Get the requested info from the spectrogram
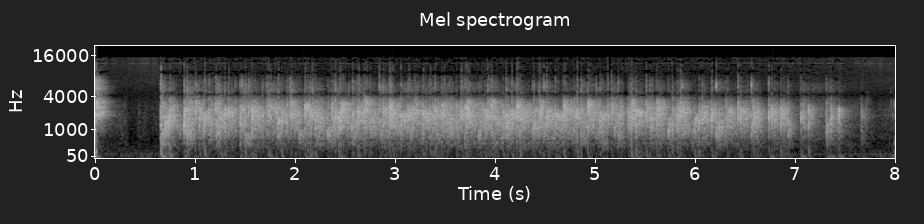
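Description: A sharp click from a pistol dry-fired without ammunition, then a small group of people clapping for about seven seconds, thinning out near the end.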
